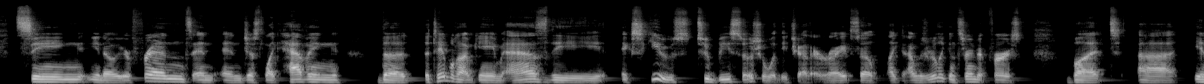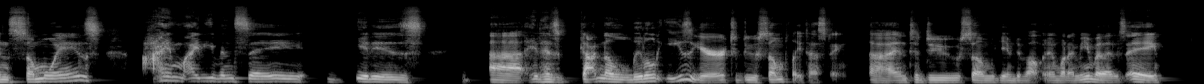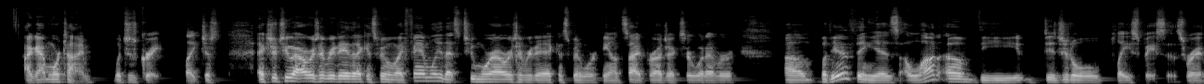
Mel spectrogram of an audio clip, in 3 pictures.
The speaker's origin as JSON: {"language": "English", "town": "Chattanooga", "region": "Tennessee", "country": "United States", "also_born_or_lived": "Knoxville, Tennessee", "moved": "yes", "said": "I'm from Chattanooga"}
